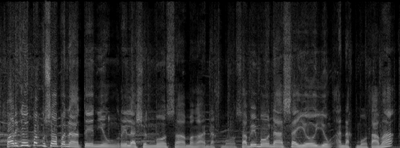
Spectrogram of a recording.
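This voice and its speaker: A man's voice: fairly high pitch, very animated, a little fast. A man with a Filipino accent hosting a casual radio interview, informal and inquisitive. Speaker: radio host. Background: background music.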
